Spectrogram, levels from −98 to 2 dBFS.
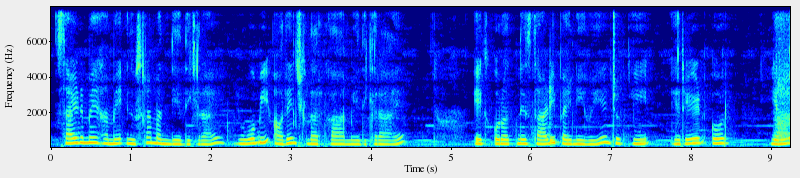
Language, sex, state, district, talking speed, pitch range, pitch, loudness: Hindi, female, Bihar, Jamui, 190 wpm, 220-260 Hz, 235 Hz, -37 LUFS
